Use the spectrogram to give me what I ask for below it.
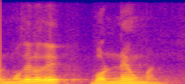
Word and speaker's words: von Neumann: conoce como la estructura o el modelo de von Neumann, o von Neumann, pronunciar así, que es uno de los que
